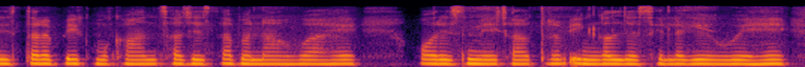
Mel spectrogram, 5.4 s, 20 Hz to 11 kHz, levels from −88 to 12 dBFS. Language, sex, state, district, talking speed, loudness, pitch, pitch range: Hindi, female, Uttar Pradesh, Lalitpur, 200 wpm, -14 LUFS, 195 Hz, 195-200 Hz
